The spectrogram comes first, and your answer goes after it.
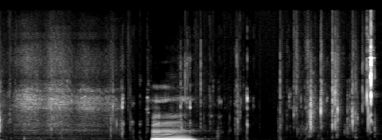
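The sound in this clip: Crunching as someone eats a green-flavoured sweet: a few sharp, dry crunches in the second half, with a brief loud voiced sound just before them.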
